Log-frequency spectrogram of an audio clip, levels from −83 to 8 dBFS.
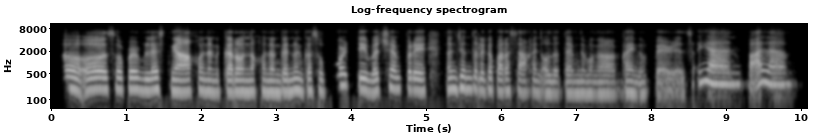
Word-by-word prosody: Oo, 195 -1 +4
super 195 0 +1
blessed 185 +1 -1
nga 170 0 +7
ako 185 -2 -4
na 170 - +1
nagkaroon 170 +1 +3
ako 175 +1 -6
ng 165 -1 -1
gano'n 170 +3 -1
ka-supportive 180 +2 -1
at 170 - +3
siyempre 190 -4 +1 0.2
nandiyan 200 +2 -2
talaga 190 -1 -2
para 175 0 0
sa 165 -1 -3
akin 170 -2 -8
all 155 -1 -5
the 155 - -6
time 155 0 -7
ng 155 0 -7
mga 150 0 -6
kind 160 -1 -4
of 150 - -15
parents. - - -7
Ayan, 270 -3 0
paalam. 265 -2 -1
180 Hz, 165 wpm, -22 LUFS, 165-200 Hz, 0.2 s, nga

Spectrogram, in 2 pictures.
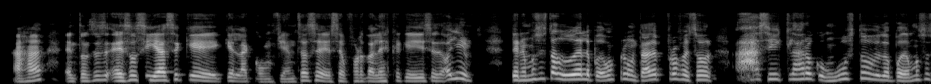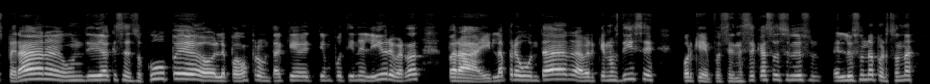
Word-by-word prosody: Ajá. - - +3 0.2
Entonces 160 +8 -4
eso 170 +5 +3
sí 205 -2 +3
hace 195 +4 +5
que 180 -9 +3
que 170 - -1
la 140 -1 -1
confianza 130 +5 -6
se 180 -6 0
se 150 +1 -4
fortalezca 155 +2 -4
que 160 - -3
dices: 155 +1 -2
"Oye, 235 -2 -2 0.4
tenemos 205 +5 -1
esta 265 +1 +1
duda 230 -1 +6
y - - +1
le 225 - +1
podemos 200 +2 -3
preguntar 215 -6 +1
al 230 - 0
profesor". 215 -4 -2 0.2
"¡Ah - - +5
sí! 245 -1 -3
¡Claro! 240 +3 -1
Con 170 -6 -6
gusto 250 +2 -4
lo 195 -3 -2
podemos 180 +6 -2
esperar 240 -2 +4
un 190 +1 -6
día 205 +2 +2
que 220 - -13
se 200 - -3
desocupe 250 +7 +2
o 180 -3 +4
le 170 0 -1
podemos 160 +4 -4
preguntar 170 -5 -5
qué 190 -1 -2
tiempo 195 0 -9
tiene 195 +1 -5
libre, 220 +8 +1
¿verdad?, 220 +8 0 0.3
para 155 -5 +6
irle 160 +6 -2
a - - -11
preguntar 215 +2 +3
a - - +4
ver 175 -1 -2
qué 195 - -2
nos 195 0 -6
dice", 230 -2 -3 0.2
porque, 170 -1 -2
pues 145 0 -13
en 155 -1 -7
ese 175 +7 -6
caso, 210 +2 -3
es 215 - -8
el 210 0 -6
es 210 0 -9
u 190 -2 -17
él 175 +1 -3
es 195 0 -1
una 225 0 -1
persona 195 +2 -4
195 Hz, 220 wpm, -23 LUFS, 170-225 Hz, 0.4 s, duda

